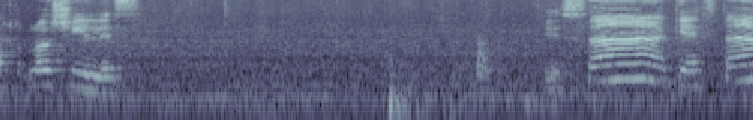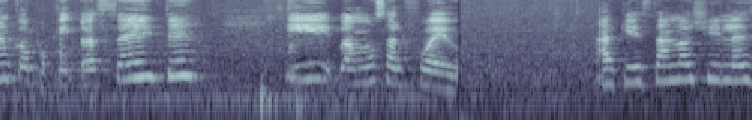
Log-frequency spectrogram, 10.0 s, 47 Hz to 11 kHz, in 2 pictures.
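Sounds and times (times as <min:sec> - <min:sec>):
steady hiss: 0:00.0 - 0:09.9.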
